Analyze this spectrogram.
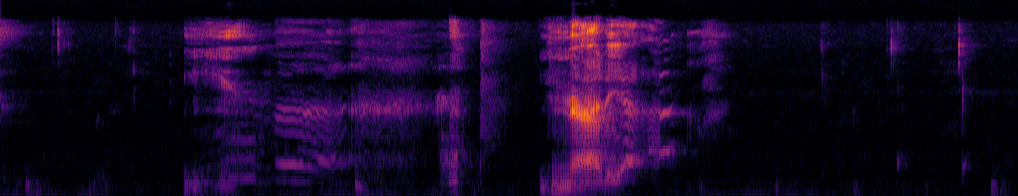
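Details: Deliberate, long, croaky burps with a gurgling quality in a quiet room, some shaped into words; the person says she can burp whole sentences.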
